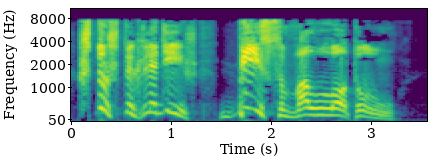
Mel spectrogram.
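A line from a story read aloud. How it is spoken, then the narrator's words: Interrupted shout. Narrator (Belarusian): не паспеў яшчэ крыкнуць да канца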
